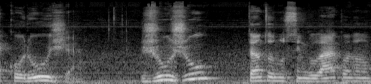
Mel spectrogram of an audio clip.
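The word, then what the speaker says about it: joujou: Genou, genou no singular e no plural, mesma pronúncia. Joelho. Ibu no singular e no plural, mesma coisa. Ibu, que é coruja. Juju, tanto no singular quanto no plural.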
